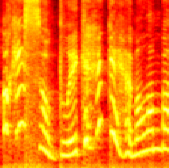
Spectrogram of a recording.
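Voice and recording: Using a put-on character voice, a woman speaks at a fairly quick pace in an extremely high pitch, with a bright, sharp tone and very wide pitch swings.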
